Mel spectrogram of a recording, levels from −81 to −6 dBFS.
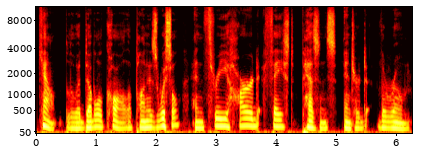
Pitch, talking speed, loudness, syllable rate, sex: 120 Hz, 165 wpm, -21 LUFS, 4.3 syllables/s, male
